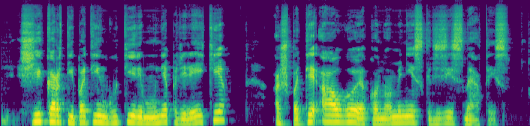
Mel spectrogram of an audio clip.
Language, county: Lithuanian, Marijampolė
